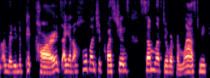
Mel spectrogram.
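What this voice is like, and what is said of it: Congested voice with a cold. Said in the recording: “Listen to my voice, you guys. It's not sexy, is it? I have a cold. ... this like weird cold that's making me sound like, I wish it was a little bit more like Lois Laney, like rough, sexy like voice. But instead, I just feel like I sound a little bit like a like some sort of like garbage troll.”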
